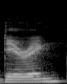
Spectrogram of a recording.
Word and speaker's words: daring: Now, if we think about those vowel sounds, daring. That's er, er. Are those long sounds or short sounds? Long. Both of them are long or just one? First one of them. Okay, the first one is long and the second one is short.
